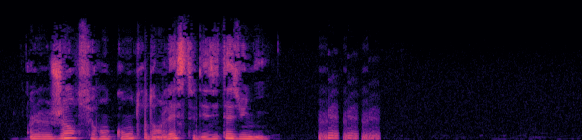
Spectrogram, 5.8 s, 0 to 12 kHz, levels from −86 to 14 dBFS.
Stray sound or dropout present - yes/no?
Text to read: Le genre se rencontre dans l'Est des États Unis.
yes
